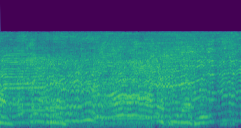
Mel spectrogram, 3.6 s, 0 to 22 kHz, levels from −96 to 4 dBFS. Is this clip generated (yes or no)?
no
